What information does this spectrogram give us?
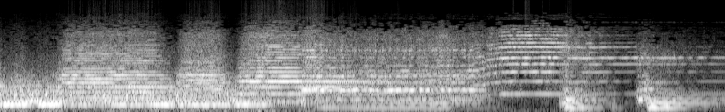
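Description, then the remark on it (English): Police squad cars arrive with loud, blaring horns or sirens, overlapping tones sounding steadily, shifting pitch and cutting in and out toward the end, with no talking. “And then I waited for the squad cars.”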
